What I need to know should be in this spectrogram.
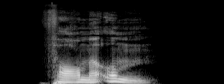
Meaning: inflection of umformen: 1. first-person singular present 2. first/third-person singular subjunctive I 3. singular imperative
- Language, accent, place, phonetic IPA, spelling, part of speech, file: German, Germany, Berlin, [ˌfɔʁmə ˈʊm], forme um, verb, De-forme um.ogg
